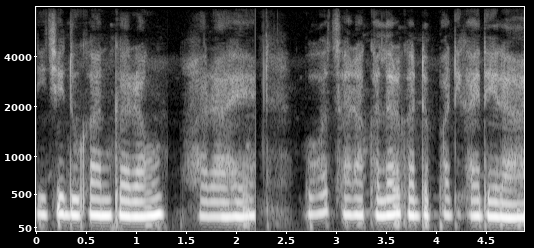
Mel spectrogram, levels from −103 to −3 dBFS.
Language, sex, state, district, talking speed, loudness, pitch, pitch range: Hindi, female, Arunachal Pradesh, Papum Pare, 185 wpm, -13 LUFS, 215 Hz, 205-225 Hz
